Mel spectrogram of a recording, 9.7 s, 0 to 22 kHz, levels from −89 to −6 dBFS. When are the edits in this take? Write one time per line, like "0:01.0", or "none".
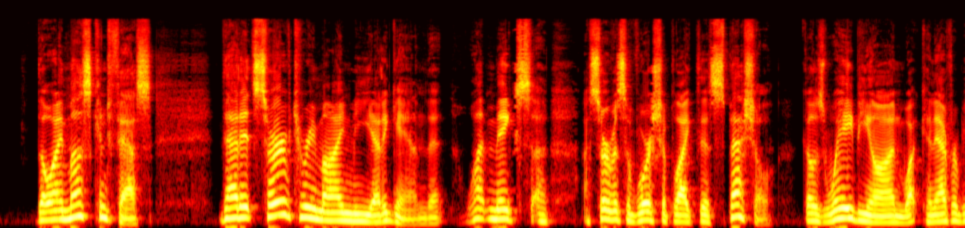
none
